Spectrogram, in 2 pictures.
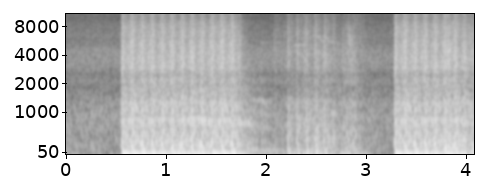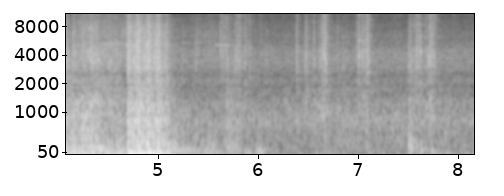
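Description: Loud automatic gunfire from a weapon in the video game Far Cry 2 rattles in two long sustained bursts, followed by shorter scattered shots and clicks trailing off.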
